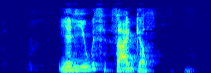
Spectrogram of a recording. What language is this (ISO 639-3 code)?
kab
